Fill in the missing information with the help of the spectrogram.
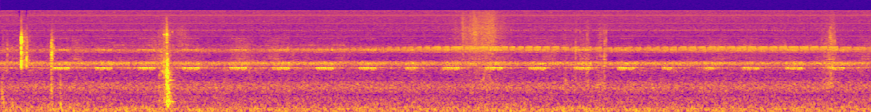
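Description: Night ambience of crickets chirping in a steady rhythm, about two chirps a second, over a faint steady high insect drone. A single sharp click sounds about two seconds in.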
